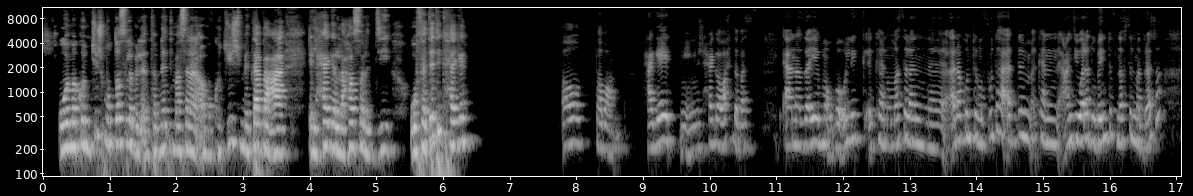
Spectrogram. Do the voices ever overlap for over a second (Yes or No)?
No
